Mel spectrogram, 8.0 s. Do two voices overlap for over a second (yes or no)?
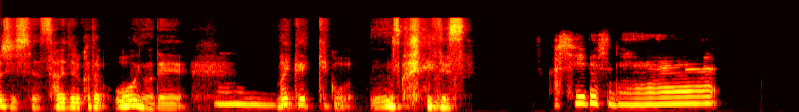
no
